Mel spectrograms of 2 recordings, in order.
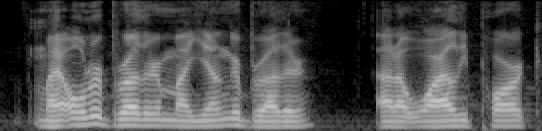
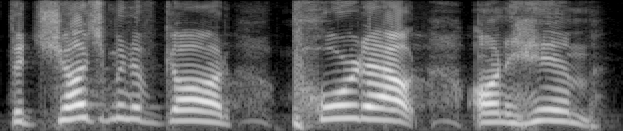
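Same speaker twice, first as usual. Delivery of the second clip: loud, high, drawn-out preaching; impassioned preaching; 8 semitones higher, 12 dB louder, slower than usual. Real, not acted. Preacher to congregation on the cross, loud and impassioned. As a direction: preach it at full force, hammering the key words.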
